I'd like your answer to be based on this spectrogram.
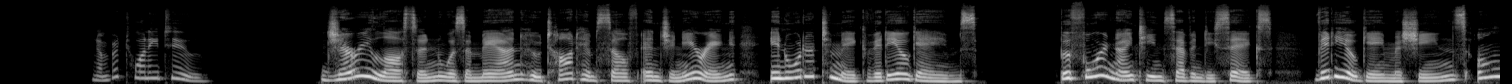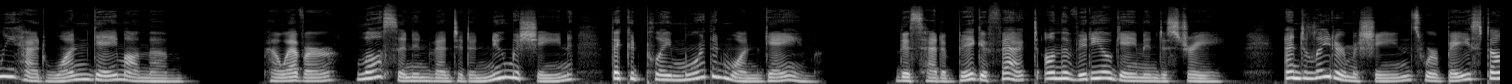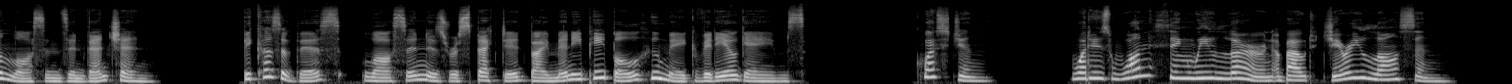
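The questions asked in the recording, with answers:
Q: What is one thing we learn about Jerry Lawson?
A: He invented a machine that could play more than one game.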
